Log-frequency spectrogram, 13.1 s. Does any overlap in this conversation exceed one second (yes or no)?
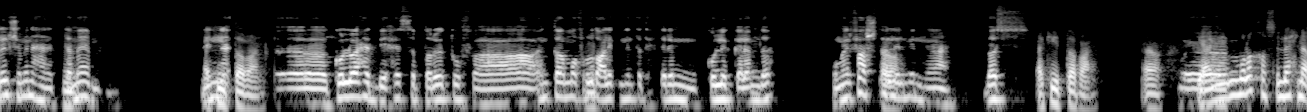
no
